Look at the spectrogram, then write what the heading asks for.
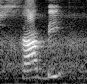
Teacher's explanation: Observe que a última sílaba que é a mais forte, sabia. Então, é uma palavra oxítona.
